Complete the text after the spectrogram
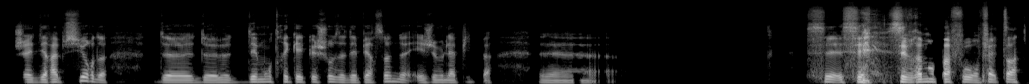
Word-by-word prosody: j'allais 115 -2 -1
dire 115 +2 -1
absurde 115 - -1 0.5
de 100 -2 -1
de 100 0 -5
démontrer 120 +1 -3
quelque 120 0 -2
chose 125 -4 -2
à - - -3
des 105 0 -4
personnes 110 +3 -4
et 95 - -6
je 105 +3 -3
me 105 - -7
l'applique 105 +2 -7
pas. - - -8 0.5
Heu 90 -2 -8 2.4
C'est - - 0
c'est - - +6 0.3
c'est 120 - +8
vraiment 120 +3 +3
pas 120 0 +5
faux, 115 -2 -2
en 100 - -4
fait, - - -1
hein? - - +3
110 Hz, 150 wpm, -24 LUFS, 100-120 Hz, 2.4 s, c'est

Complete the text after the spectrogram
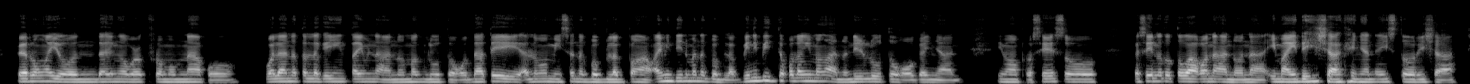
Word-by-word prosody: pero 135 +1 +5
ngayon 120 -3 +2
dahil 120 +1 0
nga 120 - 0
work 120 0 -1
from-home 115 -1 -2
na 120 0 +1
ako, 100 +1 -5 0.2
wala 135 +1 +3
na 140 - -1
talaga 135 -1 -1
yung 130 -1 -2
time 125 0 0
na 115 -3 -3
ano 115 +1 -2
magluto 115 -1 -2
ko. 105 - -3
Dati 125 +1 +1
alam 120 - -2
mo - - -3
minsan 120 +1 -4
nagba-vlog 115 -1 +1
pa 115 -3 -1
nga - - 0
I - - +1
mean 155 - +4
hindi 150 0 0
naman 150 -1 0
nagba-vlog, 110 -6 -3
bini-video 160 +3 +1
ko - - -3
lang 155 0 +3
yung 150 -1 -1
mga 140 -5 -1
ano 110 - -2
niluluto 125 -1 -1
ko 100 -1 -1
ganyan. 100 -3 -2 0.4
Yung 120 -1 -3
mga 115 - -6
proseso, 120 0 0 0.4
kasi 130 +3 +2
natutuwa 140 -2 +4
ako 130 - +3
na 125 - +1
ano 110 -1 0
na 110 -2 0
i-my 125 -2 +4
day 125 +2 +3
siya 120 -5 +5
ganyan 120 -2 0
na 115 - -2
i-story 115 -1 0
siya. 100 -2 -1
120 Hz, 220 wpm, -23 LUFS, 115-135 Hz, 0.4 s, pero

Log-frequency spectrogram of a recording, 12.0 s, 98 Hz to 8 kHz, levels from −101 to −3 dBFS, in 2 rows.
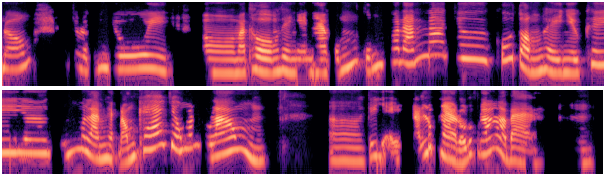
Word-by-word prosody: Nói 245 +3 -4 0.5
chung 260 - -10
là 230 - -6
cũng 260 +1 -5
vui. 240 -1 -2 0.3
Ờ, 200 -1 -5
mà 200 0 +2
thường 215 -2 +2
thì 225 - -1
ngày 200 0 -6
nào 200 - +5
cũng 265 - -4
cũng 270 +7 -4
có 355 - -3
đánh 325 -1 +3
á, - - +1 0.2
chứ 410 -2 -1
cuối 400 +2 -4
tuần 220 -2 +2
thì 205 -3 -2
nhiều 200 -1 -2
khi, 305 -1 -2
ơ, 305 - -2 0.3
cũng 310 +9 -8
làm 230 -9 +4
hoạt 220 -2 -3
động 245 - +1
khác 385 +7 +3
chớ 400 - +2
hông 345 - -1
đánh 385 +2 -3
cầu - - -6
lông. 280 - +5 0.6
Ờ, - - -9 0.3
kiểu 245 +5 -6
vậy. - - -6
Rảnh - - +1
lúc 390 - 0
nào 220 -5 +8
rủ 175 - +1
lúc 280 +6 -8
đó 280 - +6
à - - +6
bà. 195 -4 +2 0.5
Ừm. 175 +1 -14
245 Hz, 225 wpm, -21 LUFS, 210-320 Hz, 0.6 s, nào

